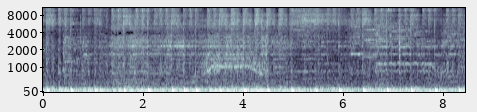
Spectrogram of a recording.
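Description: Music from an FM station playing through a 2012 Volkswagen Beetle's standard in-dash audio system, inside the cabin. It has a strong, punchy bass beat.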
